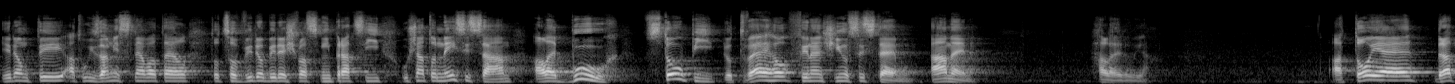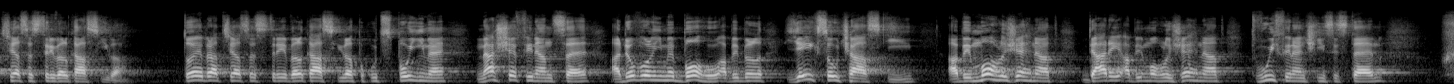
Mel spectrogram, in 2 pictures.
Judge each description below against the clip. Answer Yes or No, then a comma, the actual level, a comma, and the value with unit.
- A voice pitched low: No, medium, 160 Hz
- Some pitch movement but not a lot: Yes, average, 3.4 semitones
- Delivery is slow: No, average, 125 wpm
